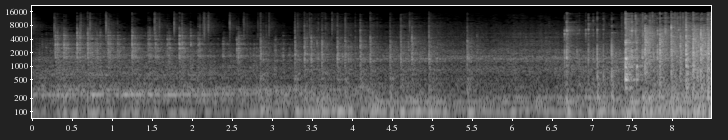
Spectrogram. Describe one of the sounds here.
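Marbles rattle and click as they roll along a wooden track.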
